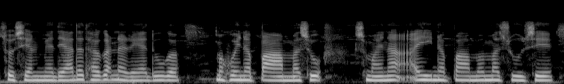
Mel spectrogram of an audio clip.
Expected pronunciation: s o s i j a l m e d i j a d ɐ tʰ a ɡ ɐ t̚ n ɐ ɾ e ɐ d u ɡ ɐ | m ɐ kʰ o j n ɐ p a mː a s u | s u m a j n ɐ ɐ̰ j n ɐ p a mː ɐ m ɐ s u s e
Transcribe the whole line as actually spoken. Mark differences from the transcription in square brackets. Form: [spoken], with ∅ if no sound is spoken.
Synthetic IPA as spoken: s o s i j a l m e d i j a d ɐ tʰ a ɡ ɐ t̚ n ɐ ɾ e ɐ d u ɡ ɐ | m ɐ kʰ o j n ɐ p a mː [ɐ] s u | s u m a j n ɐ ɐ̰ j n ɐ p a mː ɐ m ɐ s u s e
